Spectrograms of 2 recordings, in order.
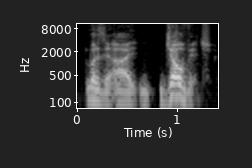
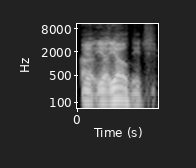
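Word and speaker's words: Jokić: The person that shouldn't make the first All-NBA first team is Jovic or Jovic. What is it? Jokic. Jokic.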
